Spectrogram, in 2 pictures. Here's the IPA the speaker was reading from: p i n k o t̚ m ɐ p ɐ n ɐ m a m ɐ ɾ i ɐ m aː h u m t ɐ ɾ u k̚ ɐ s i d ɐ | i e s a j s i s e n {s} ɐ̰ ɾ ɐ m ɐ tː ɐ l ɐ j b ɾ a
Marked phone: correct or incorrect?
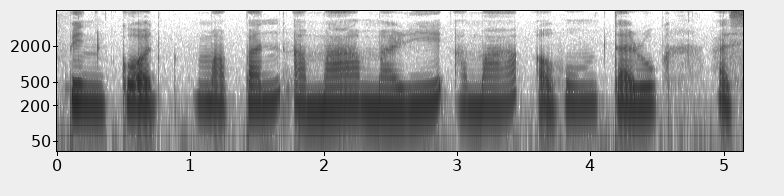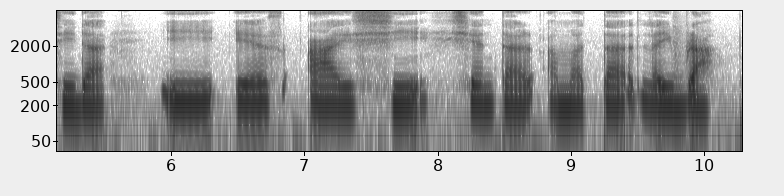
incorrect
